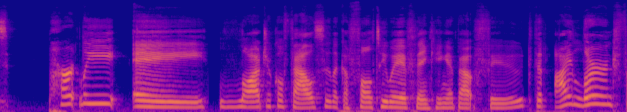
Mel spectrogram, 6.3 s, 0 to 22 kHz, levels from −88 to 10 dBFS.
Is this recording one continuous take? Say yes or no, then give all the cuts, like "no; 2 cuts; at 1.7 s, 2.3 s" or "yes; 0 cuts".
no; 1 cut; at 2.2 s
